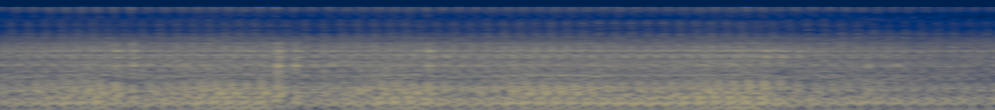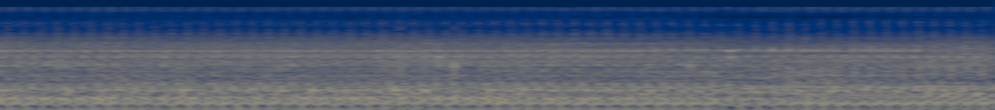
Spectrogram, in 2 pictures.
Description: My Tecumseh lawn mower has a serious connecting rod issue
